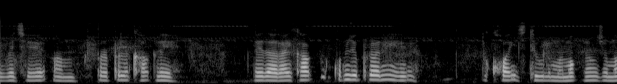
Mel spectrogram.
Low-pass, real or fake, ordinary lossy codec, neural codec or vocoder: 7.2 kHz; real; none; none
